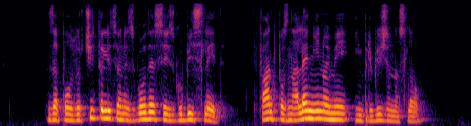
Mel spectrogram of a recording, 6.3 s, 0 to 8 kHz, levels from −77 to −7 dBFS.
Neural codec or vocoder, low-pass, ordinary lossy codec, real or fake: none; 7.2 kHz; none; real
